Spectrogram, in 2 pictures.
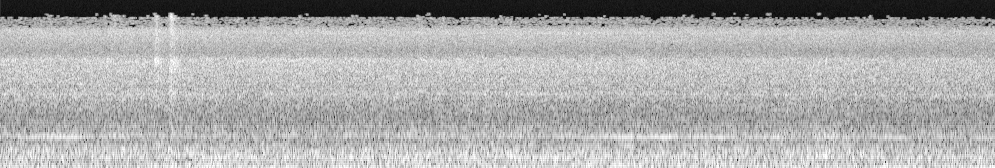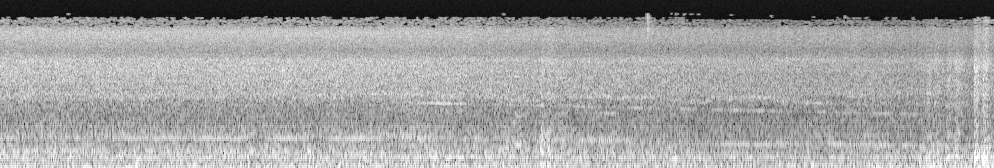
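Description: Hankyu commuter train heard from inside the passenger car while running: a steady rumble of wheels on rail with a motor whine. In the second half the whine falls in pitch as the train slows for a station, and a few louder thumps come at the very end.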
